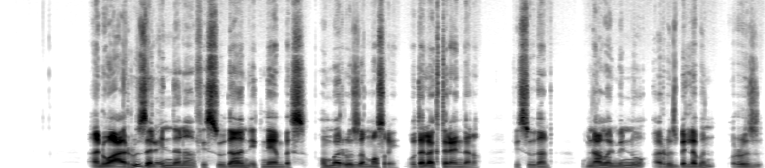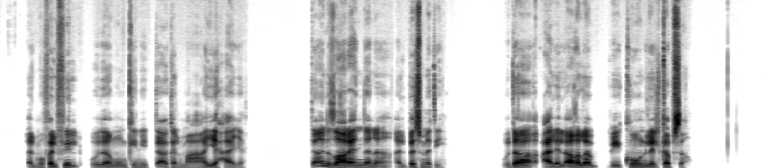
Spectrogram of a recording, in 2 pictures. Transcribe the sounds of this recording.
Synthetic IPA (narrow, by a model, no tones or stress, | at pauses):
ʔa̰nwaːʕarːuzːalʕɪnd̪anafisːuːd̪aːnʔḭt̪neːmbasː | humːarːuzːalmɑsˤɾḭwḭd̪alʔakt̪ɑɾˤʕɪnd̪ana | fisːuːd̪aːn | wimnɪʕmalminːua̰rːuzːbilːaban | wirːuz | ʔalmʊfalfilwḭd̪amumkinjɪt̪ːaːkalmaʕʔajːħa̰ːɟa | t̪ːaːnizˤɑhɑɾˤʕɪnd̪anaa̰lbasmad̪ḭ | wḭd̪aʕa̰lalʔa̰ɣlabːijakʰuːnlilkabsa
